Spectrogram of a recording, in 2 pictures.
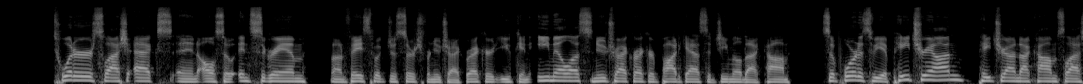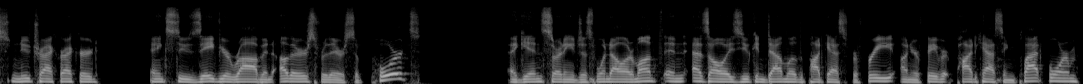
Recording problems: uneven, jittery; slightly; from 4.5 to 19 s

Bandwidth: 15 kHz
